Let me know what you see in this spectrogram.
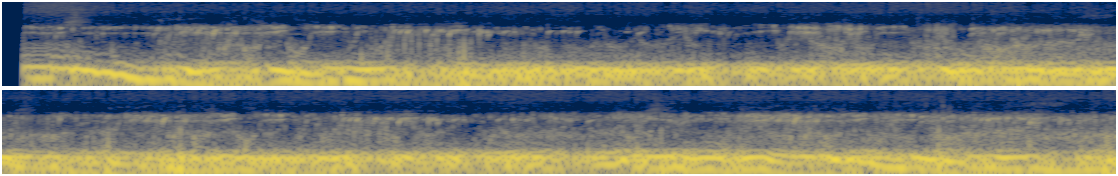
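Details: Badger stomach growling: continuous low rumbling with gliding gurgling tones rising and falling, borborygmi.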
